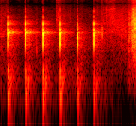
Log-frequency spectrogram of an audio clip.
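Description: A dog named Lefty rummages through his toy box nearby, making six evenly spaced knocking clatters followed by a softer rustle at the end.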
